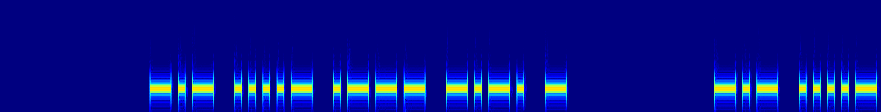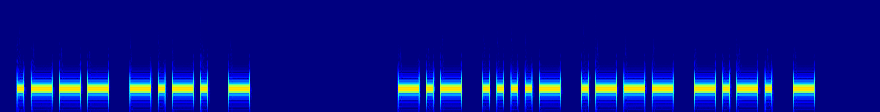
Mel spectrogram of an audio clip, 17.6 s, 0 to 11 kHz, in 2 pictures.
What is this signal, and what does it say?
Morse code, heard as a keyed tone, about 17 wpm, 700 Hz. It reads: K4JCT K4JCT K4JCT
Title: USA Call Signs - 5 Characters - Repeated 3x - 17wpm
